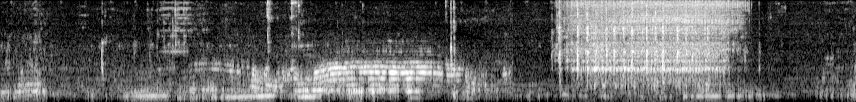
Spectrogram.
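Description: Electric sewing machine running for about two seconds in the second half, a fast, even clatter of stitching that starts and stops abruptly.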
